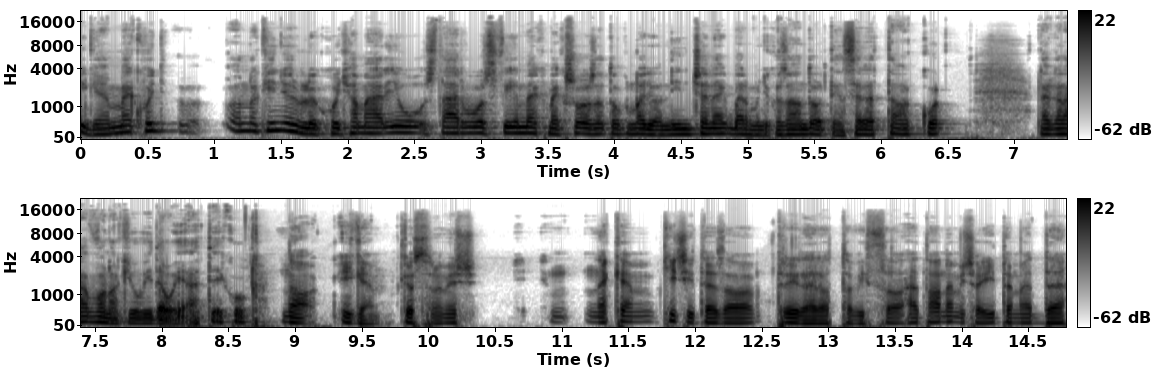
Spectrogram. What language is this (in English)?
Hungarian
